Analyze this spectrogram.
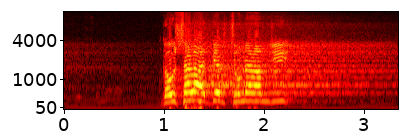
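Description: A man speaks loudly into a microphone over loudspeakers, with echo.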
